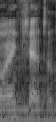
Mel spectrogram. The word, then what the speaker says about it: Encanto: Encanto was so oh Encanto enchant and can't no Encanto that's how you say it such a good movie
